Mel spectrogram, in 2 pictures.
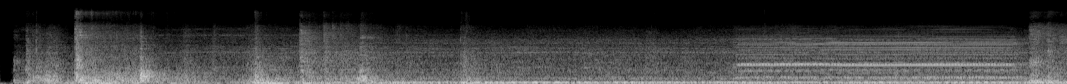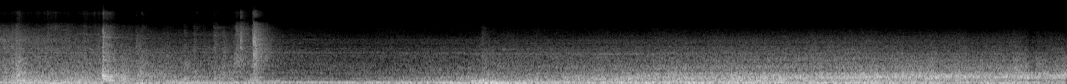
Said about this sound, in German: Ich habe immer gedacht, dass die Pariser Metro eine besondere Seele hat. Ja, sie klingt anders, weiblicher, heller, höher.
